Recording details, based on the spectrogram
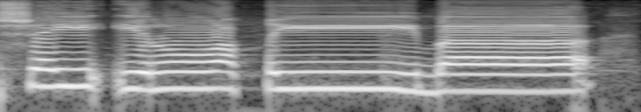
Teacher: تنوین کے بعد راہ یہاں پر ادغام کریں گے بغیر گنہ کے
